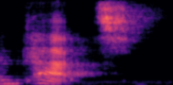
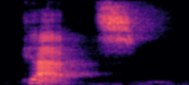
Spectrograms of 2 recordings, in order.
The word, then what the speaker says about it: catch: Entonces, solamente se pronuncia catch, catch, catch, como si no tuviera la T, pero pues se escribe con eso.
